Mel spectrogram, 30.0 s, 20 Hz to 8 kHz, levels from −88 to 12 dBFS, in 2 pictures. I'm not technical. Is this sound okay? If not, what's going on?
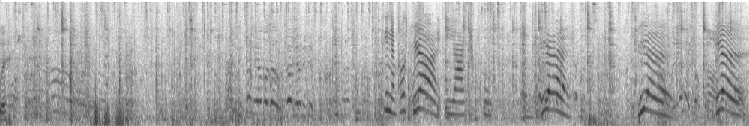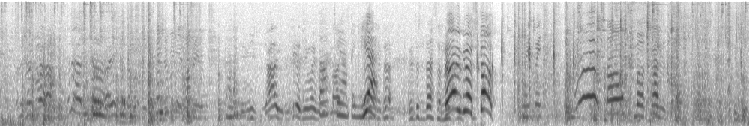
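Yes, nothing stood out as a problem on listening; it sounds like ordinary audio that came through a call connection, which trims off the very highest tones above about 8 kHz.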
